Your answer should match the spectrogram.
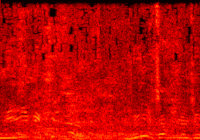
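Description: Several people's voices talking and calling out over one another.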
